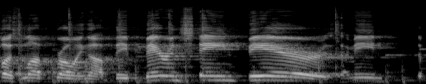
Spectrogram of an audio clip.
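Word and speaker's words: Berenstain: love growing up the baren stain beers I mean the baron stein bears it's actually the baron stain bears as though you have a stain on your pants I never once pronounced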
